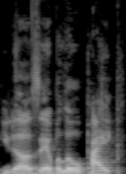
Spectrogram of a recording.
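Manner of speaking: normal talking voice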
